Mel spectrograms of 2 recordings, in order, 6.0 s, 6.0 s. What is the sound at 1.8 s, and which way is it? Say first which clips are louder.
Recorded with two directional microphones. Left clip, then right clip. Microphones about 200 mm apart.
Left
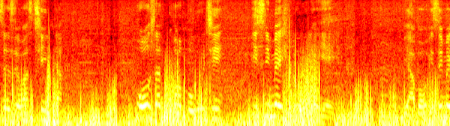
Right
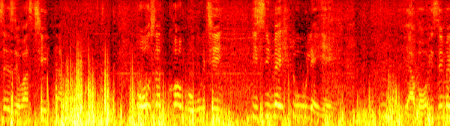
Speech: left 11 dB; 20° left (ahead or behind).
